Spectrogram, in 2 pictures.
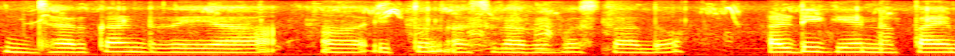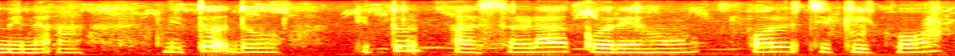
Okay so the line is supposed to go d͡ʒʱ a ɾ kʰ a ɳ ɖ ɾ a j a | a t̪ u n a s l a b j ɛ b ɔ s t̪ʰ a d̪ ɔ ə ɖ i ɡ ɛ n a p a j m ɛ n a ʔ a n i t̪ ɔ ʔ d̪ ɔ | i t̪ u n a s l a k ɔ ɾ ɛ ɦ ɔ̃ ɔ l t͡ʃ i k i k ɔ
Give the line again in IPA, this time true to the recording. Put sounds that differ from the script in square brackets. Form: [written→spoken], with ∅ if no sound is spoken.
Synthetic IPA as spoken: d͡ʒʱ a ɾ [kʰ→k] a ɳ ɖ ɾ [a→ɛ] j a | [a→i] t̪ u n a s [l→ɽ] a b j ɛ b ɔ s t̪ʰ a d̪ ɔ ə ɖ i ɡ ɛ n a p a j m ɛ n a ʔ a n i t̪ ɔ ʔ d̪ ɔ | i t̪ u n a s [l→ɽ] a k ɔ ɾ ɛ ɦ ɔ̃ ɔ l t͡ʃ i k i k ɔ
